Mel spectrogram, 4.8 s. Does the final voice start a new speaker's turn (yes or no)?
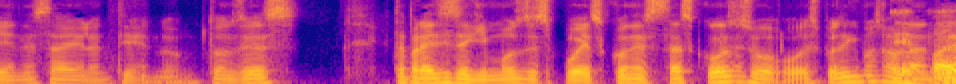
yes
